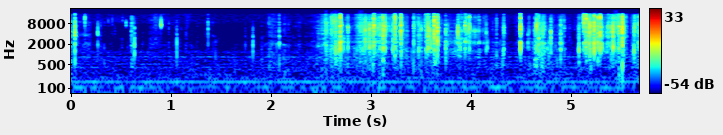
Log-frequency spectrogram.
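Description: Wrapper crinkling and tearing open an energy bar, followed by faint crunchy bites and rustles, close and quiet with little else around.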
